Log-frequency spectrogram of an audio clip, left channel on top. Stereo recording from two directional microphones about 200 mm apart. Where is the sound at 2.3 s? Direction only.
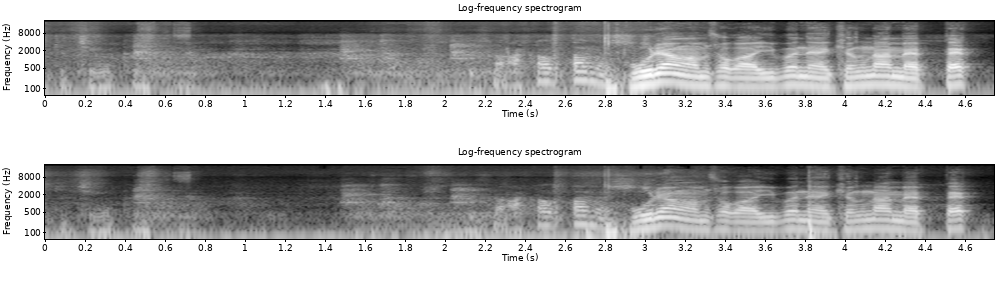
25° left (ahead or behind).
